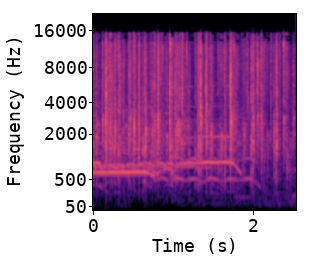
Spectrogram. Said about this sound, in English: Clap for them. Clap for them.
